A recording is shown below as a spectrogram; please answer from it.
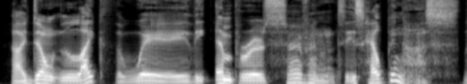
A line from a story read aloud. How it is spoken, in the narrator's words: the Baron muttered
